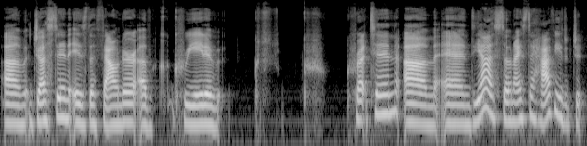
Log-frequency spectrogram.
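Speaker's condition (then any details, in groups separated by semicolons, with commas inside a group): No condition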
